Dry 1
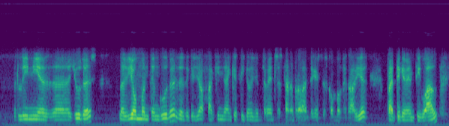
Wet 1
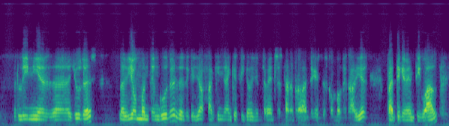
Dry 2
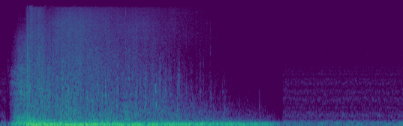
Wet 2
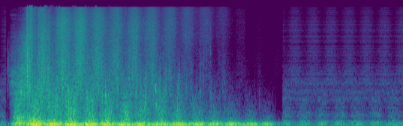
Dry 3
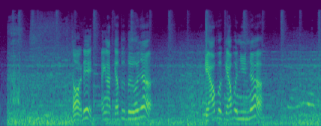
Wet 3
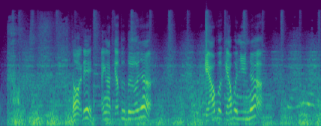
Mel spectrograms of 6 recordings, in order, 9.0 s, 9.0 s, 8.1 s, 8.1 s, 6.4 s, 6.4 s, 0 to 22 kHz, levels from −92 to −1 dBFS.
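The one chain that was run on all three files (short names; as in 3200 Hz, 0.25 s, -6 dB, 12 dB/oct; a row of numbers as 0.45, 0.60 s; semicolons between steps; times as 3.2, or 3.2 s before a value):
in parallel at -6 dB: soft clip -13 dBFS; on the sum: harmonic tremolo 2.8 Hz, depth 70%, crossover 1200 Hz; normalise peaks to -3 dBFS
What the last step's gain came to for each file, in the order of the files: +3.5, +18.0, +1.5 dB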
